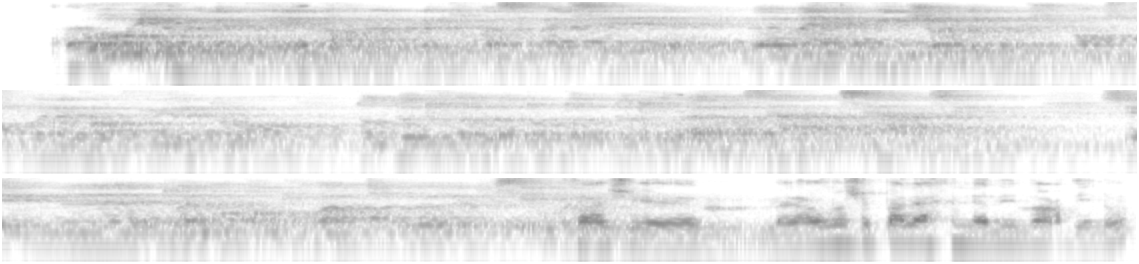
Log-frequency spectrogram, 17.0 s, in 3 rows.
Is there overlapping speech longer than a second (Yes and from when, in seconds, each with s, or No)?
No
